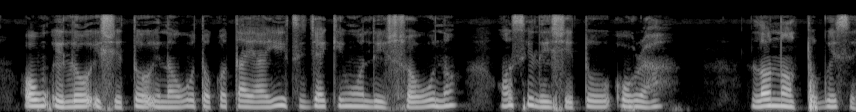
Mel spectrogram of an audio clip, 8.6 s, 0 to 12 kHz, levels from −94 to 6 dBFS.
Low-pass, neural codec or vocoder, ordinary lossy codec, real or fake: 7.2 kHz; none; none; real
